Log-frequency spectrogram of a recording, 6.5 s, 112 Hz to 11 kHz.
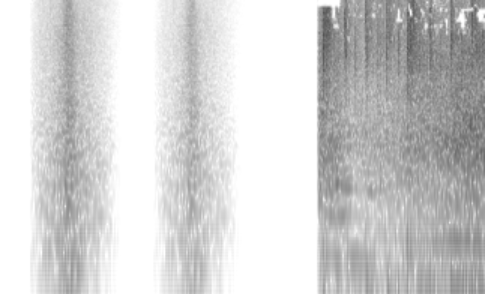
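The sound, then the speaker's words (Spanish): The exhaust of an Abarth sports car, the 180-horsepower version, revs loudly twice, each burst swelling and fading, then breaks into a sustained, raspy roar that keeps building. No talking. “¿Habéis escuchado cómo suena el escape?”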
